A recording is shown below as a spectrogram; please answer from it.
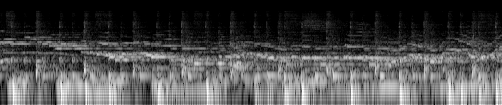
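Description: Live band playing an instrumental passage without vocals: drum kit keeping a steady beat under bass and an electronic keyboard carrying the melody.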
